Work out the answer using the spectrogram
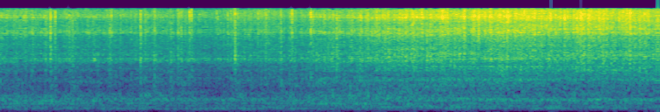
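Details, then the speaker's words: Centrifugal pump with transparent volute and suction pipe: dense crackling hiss like rocks through the pipe, growing louder, as suction pressure drops too low (valve throttled), water flashes to vapour and bubbles collapse; cavitation, cleared by reopening the valve. "sounds like rock literally like rocks going through the pipe again we caused this by dropping too low over pressure"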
